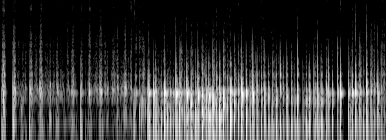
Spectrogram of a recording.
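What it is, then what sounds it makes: Cardboard box, hollow. Fingertips and nails tap and scratch the flat side of a large, hollow, printed corrugated cardboard box resting on a metal shelf. The result is a fast, uneven run of short, dull knocks mixed with scratchy scraping, with a hollow low-mid resonance and almost no bright content. The tapping grows denser and louder through the middle before thinning out briefly near the end.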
